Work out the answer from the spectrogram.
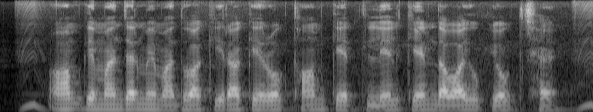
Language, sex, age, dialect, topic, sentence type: Maithili, male, 18-24, Bajjika, agriculture, question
